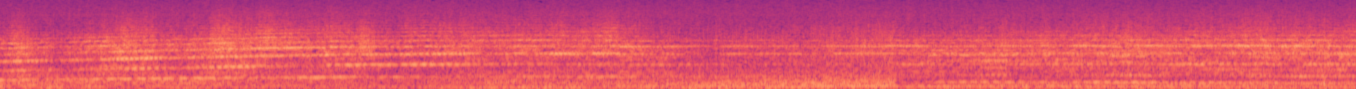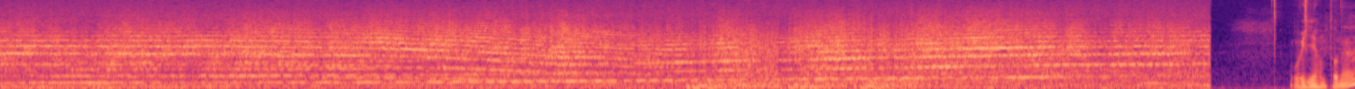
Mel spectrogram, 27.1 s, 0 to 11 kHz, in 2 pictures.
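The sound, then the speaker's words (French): A Junkers 87 Stuka dive siren, driven by a small propeller fitted only to make noise, wails loudly and steadily over a droning engine for almost half a minute. Its pitch slides down, then bends back up before cutting off abruptly. “Oui, euh, ben, on vient d'entendre le, doux bruit, comme, euh, comme diraient certains, du, Junkers 87, qui a, tant terrifié euh, ben, tant les civils espagnols que au début de la guerre, les, les civils et militaires français, belges, néerlandais,”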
